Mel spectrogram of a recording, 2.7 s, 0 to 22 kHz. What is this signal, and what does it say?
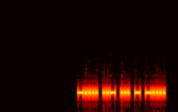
Morse code, heard as a keyed tone, about 46 wpm, 700 Hz. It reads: 6UST6
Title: Five Challenging Letter-Number Combinations 45wpm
